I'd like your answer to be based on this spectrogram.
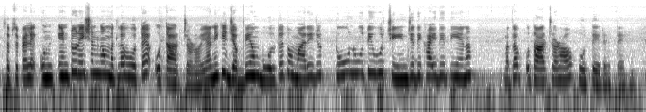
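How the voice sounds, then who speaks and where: A woman's voice: on the high side, slight background noise, rough recording. Woman lecturing with frequent check-ins. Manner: explanatory, frequent fillers and "theek hai" checks. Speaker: special education teacher. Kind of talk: online lecture explaining slides. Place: home.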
